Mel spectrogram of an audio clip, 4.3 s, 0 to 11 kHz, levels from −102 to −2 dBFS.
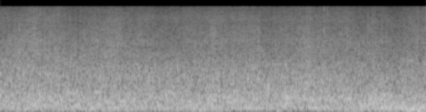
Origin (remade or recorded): recorded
